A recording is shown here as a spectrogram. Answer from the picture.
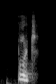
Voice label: "pud", Indian; Dictionary

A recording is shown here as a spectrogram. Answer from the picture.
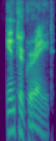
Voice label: "integrate", American

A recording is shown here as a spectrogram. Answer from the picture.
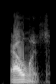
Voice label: "alate", American

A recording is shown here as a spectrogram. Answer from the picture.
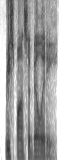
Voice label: "responsibility", American

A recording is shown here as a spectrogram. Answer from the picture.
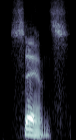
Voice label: "since", American

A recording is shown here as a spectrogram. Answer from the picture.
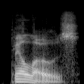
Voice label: "pilose", American

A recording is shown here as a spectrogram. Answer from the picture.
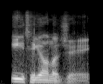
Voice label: "aetiology", British

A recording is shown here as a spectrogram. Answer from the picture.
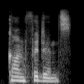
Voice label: "confidence", Indian

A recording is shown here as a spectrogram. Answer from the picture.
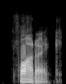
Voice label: "photic", American

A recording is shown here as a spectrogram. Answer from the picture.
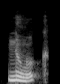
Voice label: "nook", Indian

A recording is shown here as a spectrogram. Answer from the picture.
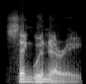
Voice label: "sanguinary", American

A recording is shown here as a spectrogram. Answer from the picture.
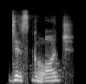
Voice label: "disgorge", Indian

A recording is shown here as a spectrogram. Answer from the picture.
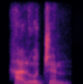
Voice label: "halogen", Indian

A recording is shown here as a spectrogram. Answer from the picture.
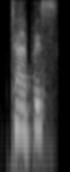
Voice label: "tapis", Indian

